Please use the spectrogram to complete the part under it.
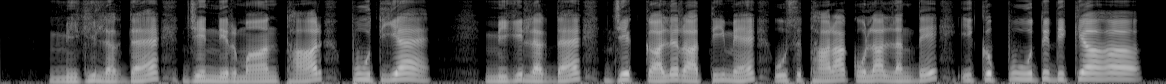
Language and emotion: Dogri, fearful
